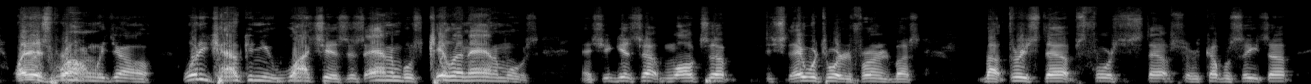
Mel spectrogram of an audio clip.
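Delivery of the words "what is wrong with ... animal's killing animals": put-on upset, accusing, scolding angry outburst. Retelling how a bus passenger screamed at everyone: imitating Sonny screaming. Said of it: "and screams".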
